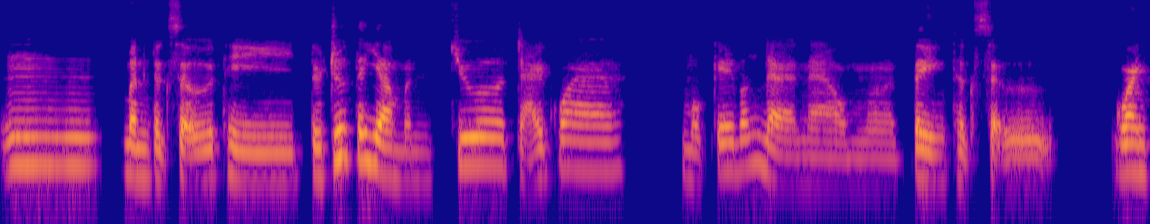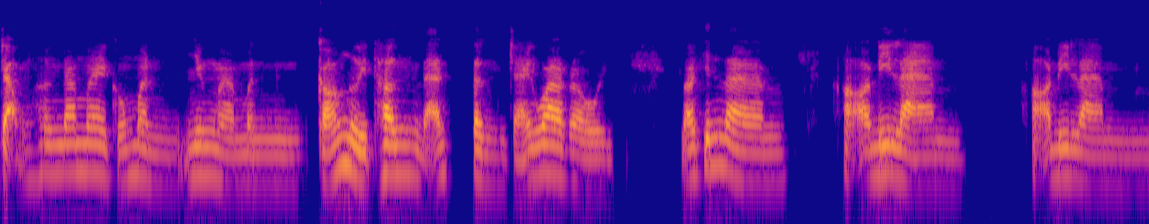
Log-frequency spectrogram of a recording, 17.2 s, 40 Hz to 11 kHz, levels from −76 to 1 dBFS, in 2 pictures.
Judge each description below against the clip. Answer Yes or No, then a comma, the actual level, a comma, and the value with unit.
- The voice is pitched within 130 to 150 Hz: Yes, low, 135 Hz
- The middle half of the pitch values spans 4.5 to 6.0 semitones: Yes, average, 5.3 semitones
